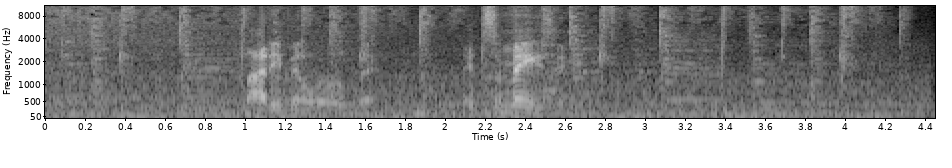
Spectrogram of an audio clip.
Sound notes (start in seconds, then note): 0.0 upbeat music; 2.8 engine whirring; 2.8 upbeat music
